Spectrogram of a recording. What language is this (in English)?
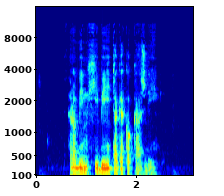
Slovak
